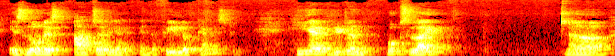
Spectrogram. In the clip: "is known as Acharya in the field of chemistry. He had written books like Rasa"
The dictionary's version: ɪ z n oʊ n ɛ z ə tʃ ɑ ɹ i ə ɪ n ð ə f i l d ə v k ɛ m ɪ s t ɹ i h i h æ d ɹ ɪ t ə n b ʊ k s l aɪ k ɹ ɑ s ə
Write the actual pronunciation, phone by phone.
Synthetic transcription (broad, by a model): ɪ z n oʊ n ɛ z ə tʃ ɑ ɹ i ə ɪ n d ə f i l d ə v k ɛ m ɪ s t ɹ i h i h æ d ɹ ɪ t ə n b ʊ k s l aɪ k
